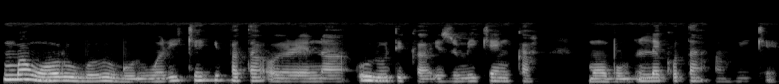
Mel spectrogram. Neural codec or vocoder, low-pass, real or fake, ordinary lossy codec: none; 7.2 kHz; real; none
